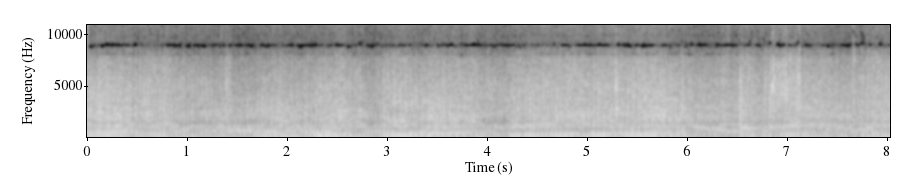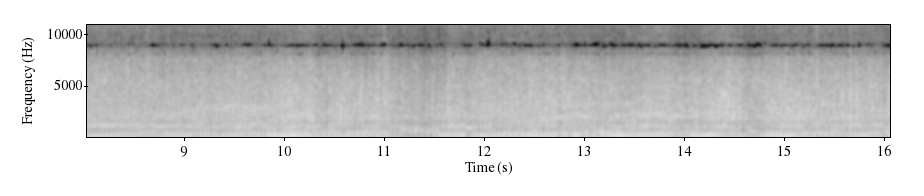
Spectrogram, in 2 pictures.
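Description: Kawasaki KLX dirt bike's single-cylinder four-stroke engine revving up and falling back over and over as the throttle is worked on a rough trail, with clattering from the bike.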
